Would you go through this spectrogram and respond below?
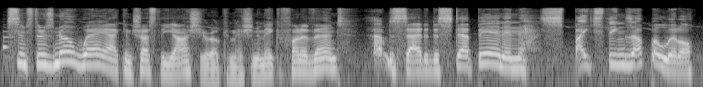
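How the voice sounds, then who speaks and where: A boastful young oni gang boss for an anime game. His voice is high, bright and punchy, with big lively swings. He swaggers in slangy, theatrical bursts over music. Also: moderate pace, a little hiss or hum. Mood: scheming, boastful. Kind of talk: anime game dub acting.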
